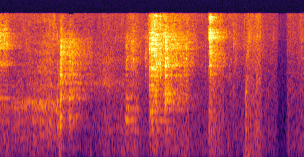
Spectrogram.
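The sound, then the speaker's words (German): Metal cookware clanks and scrapes, a frying pan being set down to heat for shrimp with a few sharp knocks and rattles over about three seconds, no voices. “Deswegen kann ich dann, glaube ich, auch schon mal die Pfanne heiß machen für unsere Garnelen.”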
